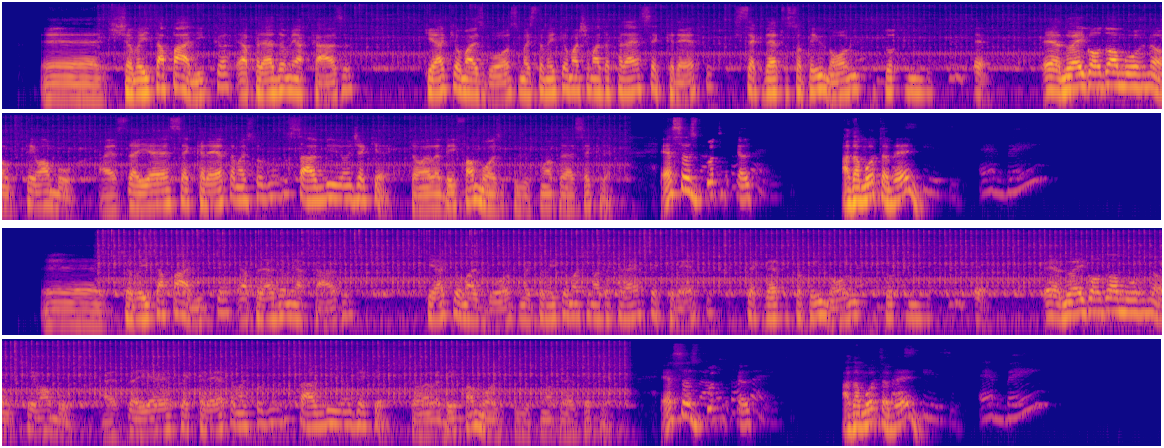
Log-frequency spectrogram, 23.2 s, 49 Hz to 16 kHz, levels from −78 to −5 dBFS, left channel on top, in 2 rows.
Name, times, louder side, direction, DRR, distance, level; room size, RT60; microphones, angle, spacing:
voice 1, 0.4-3.5 4.2-8.6 8.8-9.2 9.7-9.8 10.4-17.7 18.2-18.6 19.0-19.1 20.0-20.8, left 6 dB, 80° left, 0.4 m, -27 dB
sound 1, 0.9-17.9, right 6 dB, 80° right, 0.7 m, -38 dB
voice 2, 8.5-9.1 9.4-9.7 18.4-19.4 20.3-21.0 21.4-22.0, right 2 dB, 45° right, 1.2 m, -45 dB
8.3 x 4.9 x 2.7 m
head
